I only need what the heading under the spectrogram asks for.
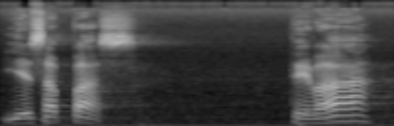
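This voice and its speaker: A male pastor preaching a sermon to his congregation, swinging from loud, urgent pleas to hushed, intimate passages, recorded on a stage microphone in a church. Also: fairly high pitch, very slow. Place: church hall. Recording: long church-hall reverb.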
